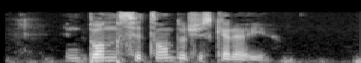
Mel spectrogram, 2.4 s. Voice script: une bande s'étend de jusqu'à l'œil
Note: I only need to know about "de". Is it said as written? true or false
true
